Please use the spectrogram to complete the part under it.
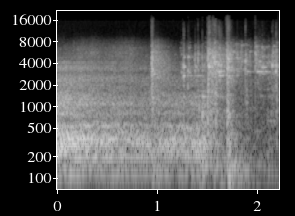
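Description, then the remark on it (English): A passing subway train makes a steady, loud rumbling roar and rattles and breaks things, with sharp crashes of glass and objects breaking and clattering partway through, several quick impacts in a row. “Relax, relax. It's only the subway.”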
